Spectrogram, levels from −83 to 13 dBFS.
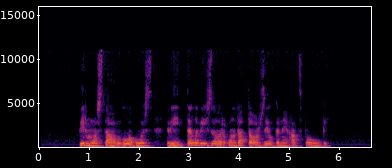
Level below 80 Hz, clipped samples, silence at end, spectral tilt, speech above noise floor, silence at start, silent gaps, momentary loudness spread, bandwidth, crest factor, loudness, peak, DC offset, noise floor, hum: -70 dBFS; under 0.1%; 0.8 s; -7 dB/octave; 43 dB; 0.8 s; none; 8 LU; 11.5 kHz; 16 dB; -25 LUFS; -10 dBFS; under 0.1%; -68 dBFS; none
